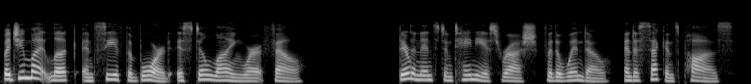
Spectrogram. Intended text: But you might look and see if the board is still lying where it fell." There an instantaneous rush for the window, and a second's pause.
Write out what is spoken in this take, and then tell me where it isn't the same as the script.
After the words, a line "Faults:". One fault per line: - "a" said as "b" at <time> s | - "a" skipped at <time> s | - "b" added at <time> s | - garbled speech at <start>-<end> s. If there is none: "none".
But you might look and see if the board is still lying where it fell." There an instantaneous rush for the window, and a second's pause.
Faults:
none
